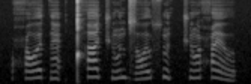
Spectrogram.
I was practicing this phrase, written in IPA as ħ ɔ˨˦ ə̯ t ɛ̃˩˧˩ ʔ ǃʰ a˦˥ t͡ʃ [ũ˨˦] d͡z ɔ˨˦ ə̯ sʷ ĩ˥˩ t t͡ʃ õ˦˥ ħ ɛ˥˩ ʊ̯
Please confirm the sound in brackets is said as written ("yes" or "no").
yes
